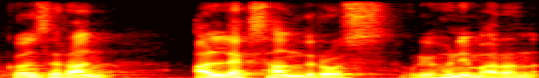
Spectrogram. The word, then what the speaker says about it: 알렉산드로스: 제국의 제국을 참 건설한 알렉산드로스 흔히 말하 알렉산더 알렉산더도에 영어를 우리 식으로 읽은 것이기 때문에 요즘 교과서에는 알렉산드로스 아고 헬라 발음 그대로 비슷하게 적고 있습니다 그래서 알렉산드로스 아고 얘기합니다이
